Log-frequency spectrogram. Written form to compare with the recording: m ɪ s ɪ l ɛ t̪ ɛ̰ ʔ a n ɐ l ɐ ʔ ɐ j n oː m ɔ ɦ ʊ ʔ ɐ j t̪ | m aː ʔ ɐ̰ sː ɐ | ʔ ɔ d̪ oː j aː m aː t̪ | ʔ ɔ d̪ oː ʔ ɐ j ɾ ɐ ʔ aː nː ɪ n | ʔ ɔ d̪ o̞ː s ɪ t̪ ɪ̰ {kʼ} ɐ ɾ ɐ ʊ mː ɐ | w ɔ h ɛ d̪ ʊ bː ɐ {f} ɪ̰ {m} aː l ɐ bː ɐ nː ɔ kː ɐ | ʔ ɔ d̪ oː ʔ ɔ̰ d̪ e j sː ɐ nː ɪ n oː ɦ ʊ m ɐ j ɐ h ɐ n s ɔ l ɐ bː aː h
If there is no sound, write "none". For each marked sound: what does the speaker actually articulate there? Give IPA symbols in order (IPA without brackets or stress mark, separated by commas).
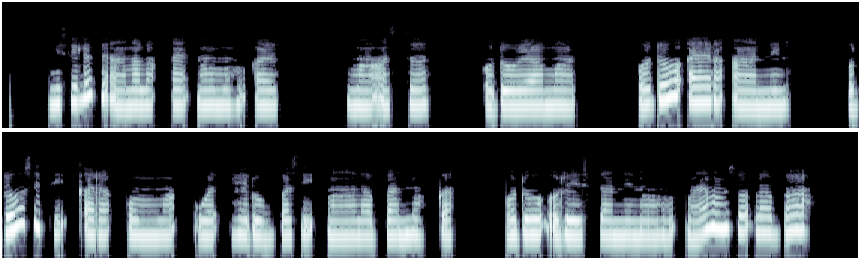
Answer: kʼ, s, m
